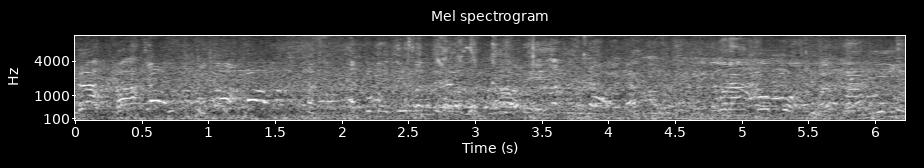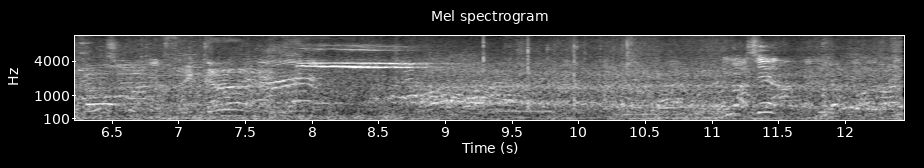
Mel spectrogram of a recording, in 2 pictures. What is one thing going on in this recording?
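Young men shout to each other on an outdoor pitch.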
